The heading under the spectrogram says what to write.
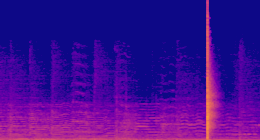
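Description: One sharp, loud hand clap, made to sync timing, lands near the end, cutting through a steady background of low, sustained humming tones. Nobody speaks.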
